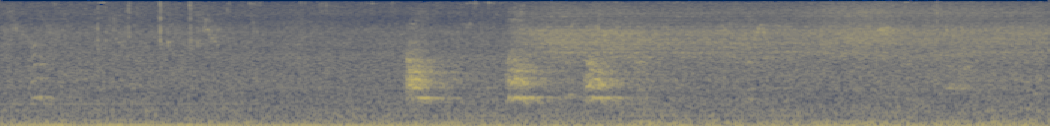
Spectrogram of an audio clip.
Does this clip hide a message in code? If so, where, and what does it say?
No, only street noise.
